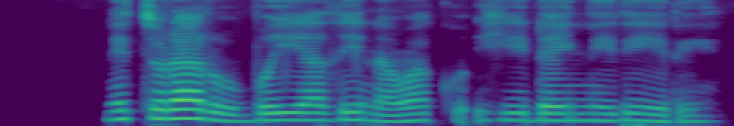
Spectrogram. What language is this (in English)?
Kikuyu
